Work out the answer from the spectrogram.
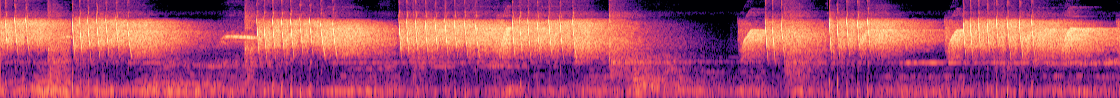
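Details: Kept bar-winged prinia in full, energetic song: five or six buzzy, rattling high trills with crisp clicking ticks, each about one and a half seconds long, delivered with brief gaps between them.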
